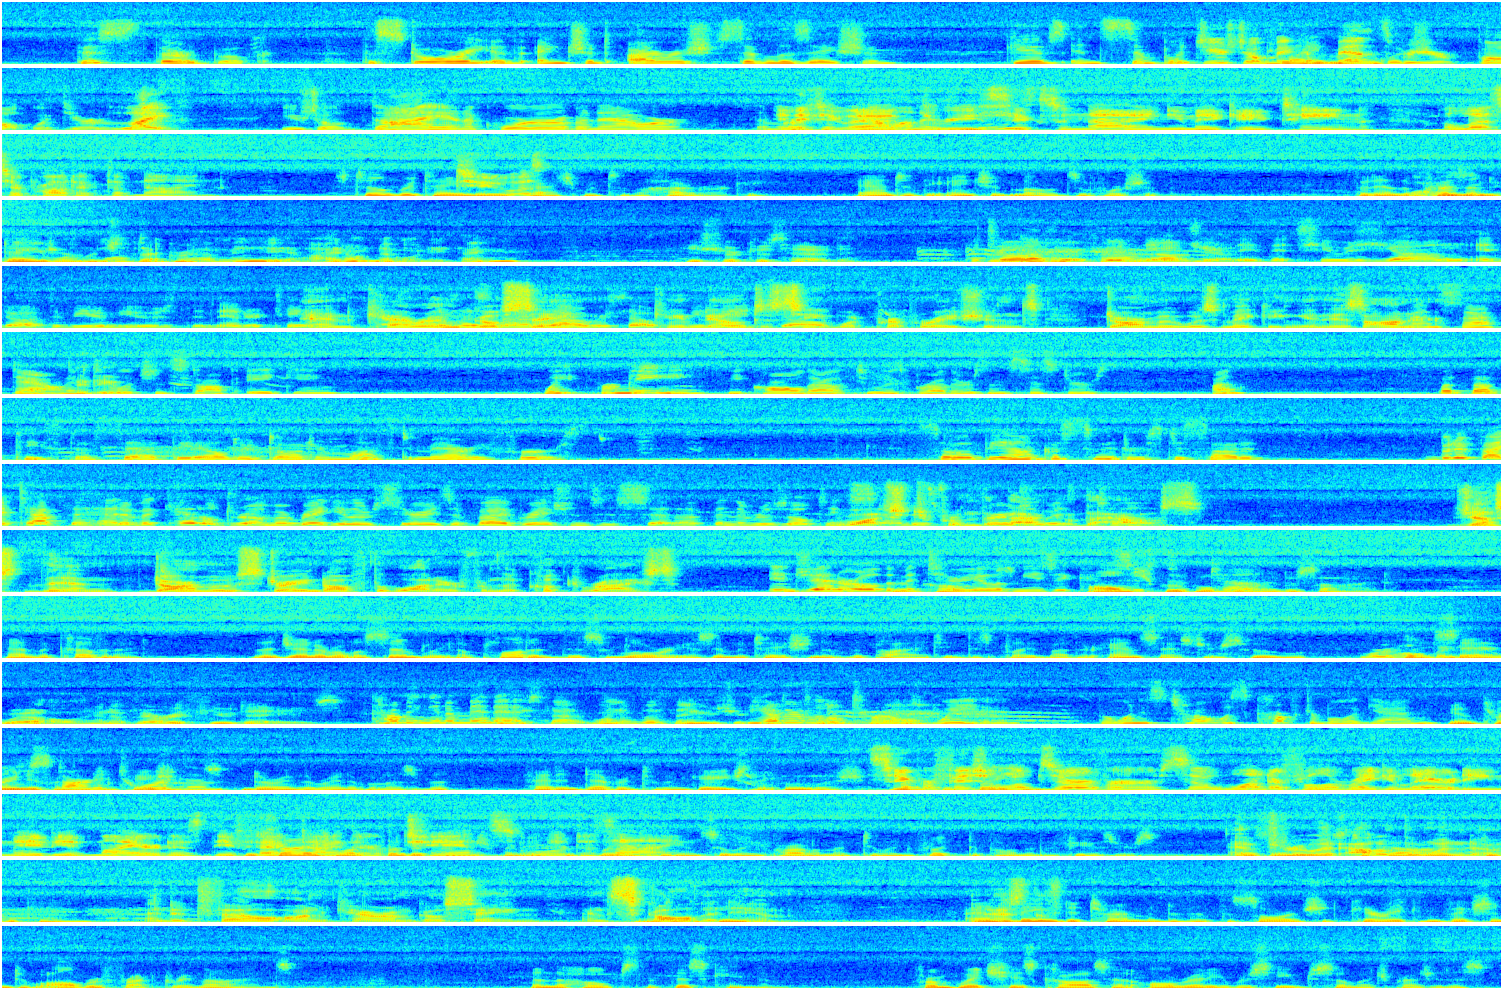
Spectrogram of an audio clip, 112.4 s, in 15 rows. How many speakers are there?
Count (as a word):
ten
